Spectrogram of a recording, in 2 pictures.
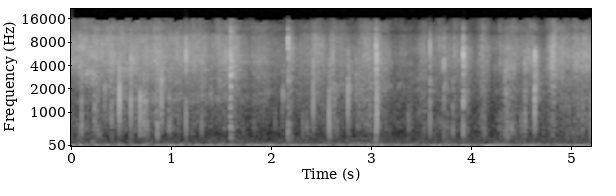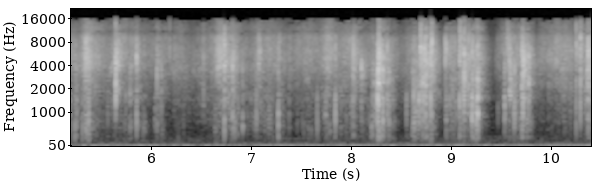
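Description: A small, flat, white disposable hand warmer packet, a pouch with iron powder inside, is held and rubbed between the fingertips of both hands right in front of a binaural microphone. It gives off irregular, bright crinkling and crackling rustles in quick, uneven bursts over a soft low rumble.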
